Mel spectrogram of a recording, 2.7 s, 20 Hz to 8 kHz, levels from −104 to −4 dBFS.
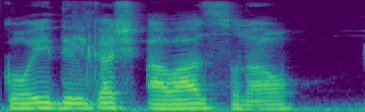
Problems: none marked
